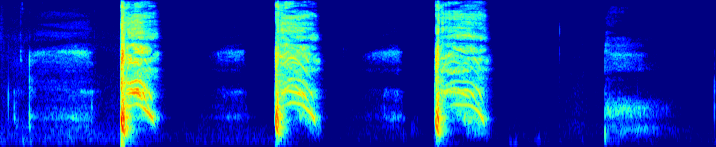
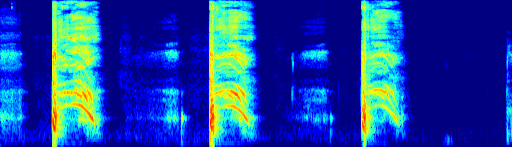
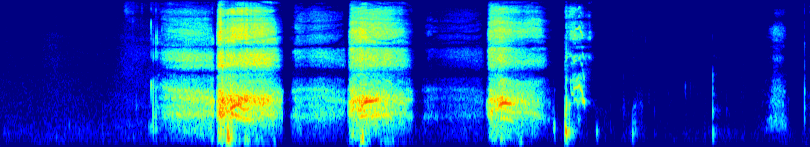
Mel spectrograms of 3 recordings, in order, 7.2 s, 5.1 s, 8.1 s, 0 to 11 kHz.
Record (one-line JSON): {"three_cough_length": "7.2 s", "three_cough_amplitude": 32768, "three_cough_signal_mean_std_ratio": 0.23, "cough_length": "5.1 s", "cough_amplitude": 32768, "cough_signal_mean_std_ratio": 0.32, "exhalation_length": "8.1 s", "exhalation_amplitude": 31885, "exhalation_signal_mean_std_ratio": 0.37, "survey_phase": "alpha (2021-03-01 to 2021-08-12)", "age": "45-64", "gender": "Male", "wearing_mask": "No", "symptom_fatigue": true, "smoker_status": "Never smoked", "respiratory_condition_asthma": false, "respiratory_condition_other": false, "recruitment_source": "Test and Trace", "submission_delay": "2 days", "covid_test_method": "RT-qPCR"}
